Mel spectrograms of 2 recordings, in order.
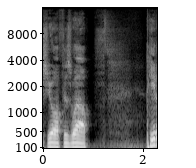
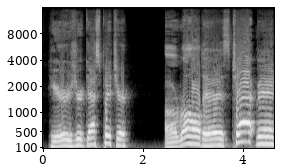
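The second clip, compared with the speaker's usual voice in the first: louder, higher, slow ring announcer intro; mock announcer; 6 semitones higher, 6 dB louder, much slower than usual. Announcer introducing a surprise guest pitcher, drawn-out and loud. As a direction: boom out the name like a stadium announcer.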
